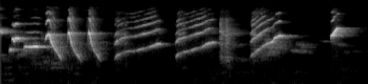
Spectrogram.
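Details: White-rumped shama in loud ketrekan song, played to prompt another shama to sing fast: dense, rapid, high chirps and sweeping notes tumble together, with short gaps and a sharp closing note.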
